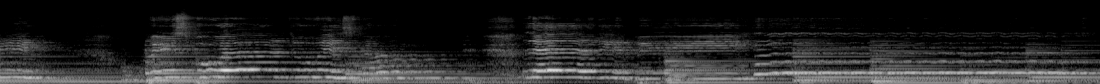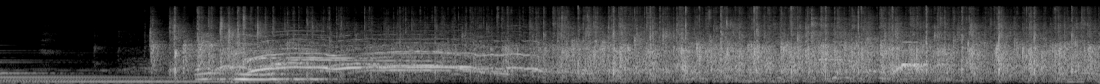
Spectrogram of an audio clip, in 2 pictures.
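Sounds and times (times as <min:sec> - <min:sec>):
audience applauding: 0:12.2 - 0:22.0.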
